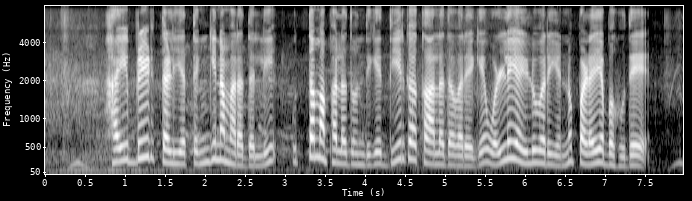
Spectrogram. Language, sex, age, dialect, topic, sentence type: Kannada, female, 41-45, Mysore Kannada, agriculture, question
